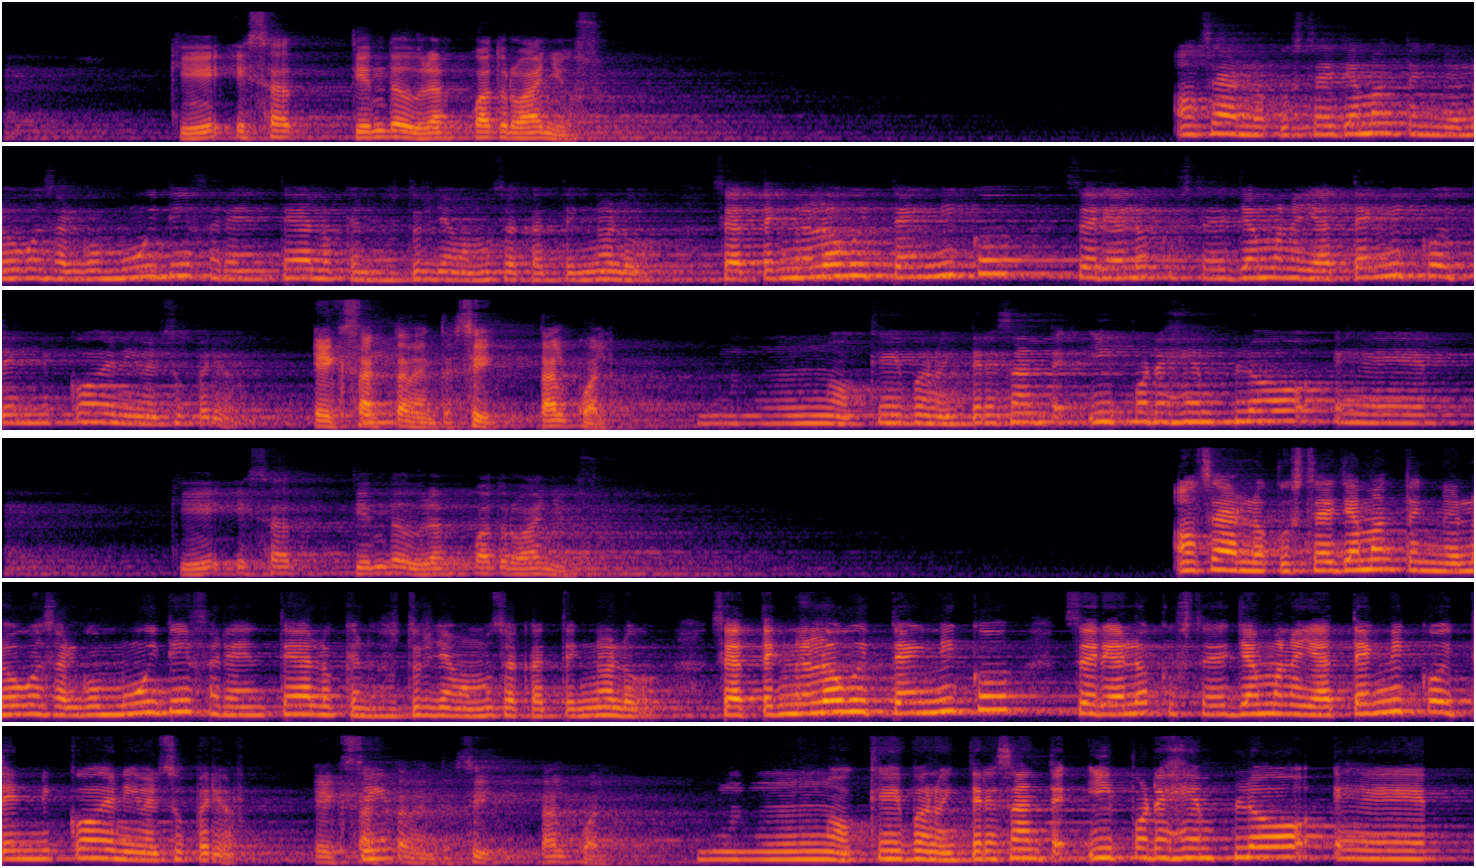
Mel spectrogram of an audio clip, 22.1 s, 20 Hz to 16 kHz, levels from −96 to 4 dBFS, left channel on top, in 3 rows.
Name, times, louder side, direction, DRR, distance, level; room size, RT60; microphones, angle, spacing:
voice 1, 0.9-2.9 16.3-17.8, left 6 dB, 85° left, 14 dB, 0.5 m, -30 dB
voice 2, 5.9-10.6 10.9-12.5 12.7-15.9 16.5-16.7 18.2-21.8, right 5 dB, 65° right, 12 dB, 0.5 m, -27 dB
23.5 x 10.0 x 5.6 m, 2.6 s
head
